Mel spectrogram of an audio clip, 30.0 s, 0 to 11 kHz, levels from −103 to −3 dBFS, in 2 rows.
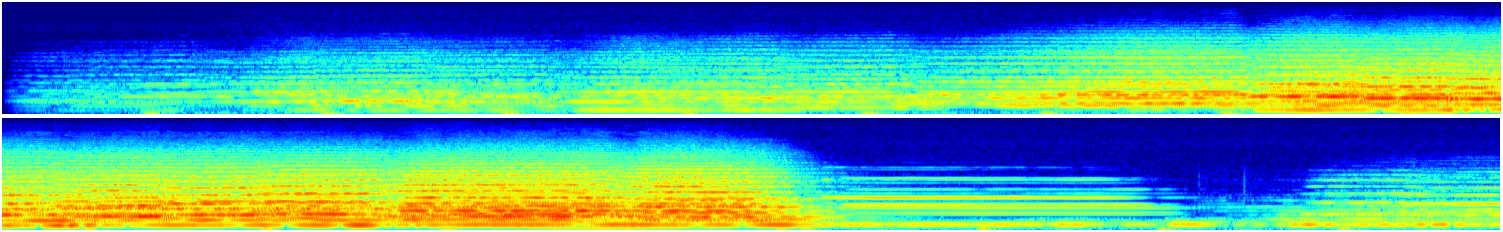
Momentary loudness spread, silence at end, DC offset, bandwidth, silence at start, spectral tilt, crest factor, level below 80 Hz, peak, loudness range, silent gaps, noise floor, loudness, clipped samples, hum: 21 LU; 0 s; under 0.1%; 6.6 kHz; 1.45 s; -8.5 dB/octave; 18 dB; -54 dBFS; -8 dBFS; 21 LU; none; -62 dBFS; -22 LUFS; under 0.1%; none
